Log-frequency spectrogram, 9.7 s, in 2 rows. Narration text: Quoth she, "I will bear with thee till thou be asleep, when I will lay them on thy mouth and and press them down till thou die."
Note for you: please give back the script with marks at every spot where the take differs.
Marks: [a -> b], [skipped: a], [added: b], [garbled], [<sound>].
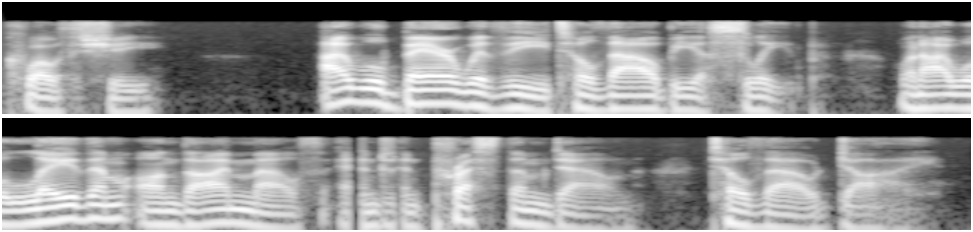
Quoth she, "I will bear with thee till thou be asleep, when I will lay them on thy mouth and [dropout] and press them down till thou die."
